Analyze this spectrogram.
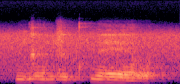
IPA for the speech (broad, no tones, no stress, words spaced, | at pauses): ŋɡəːnzəkʷʰɛːlˠ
